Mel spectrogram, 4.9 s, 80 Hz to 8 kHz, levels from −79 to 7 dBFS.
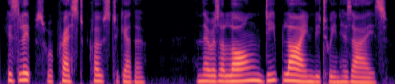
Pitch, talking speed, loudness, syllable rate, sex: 195 Hz, 195 wpm, -18 LUFS, 5.5 syllables/s, female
